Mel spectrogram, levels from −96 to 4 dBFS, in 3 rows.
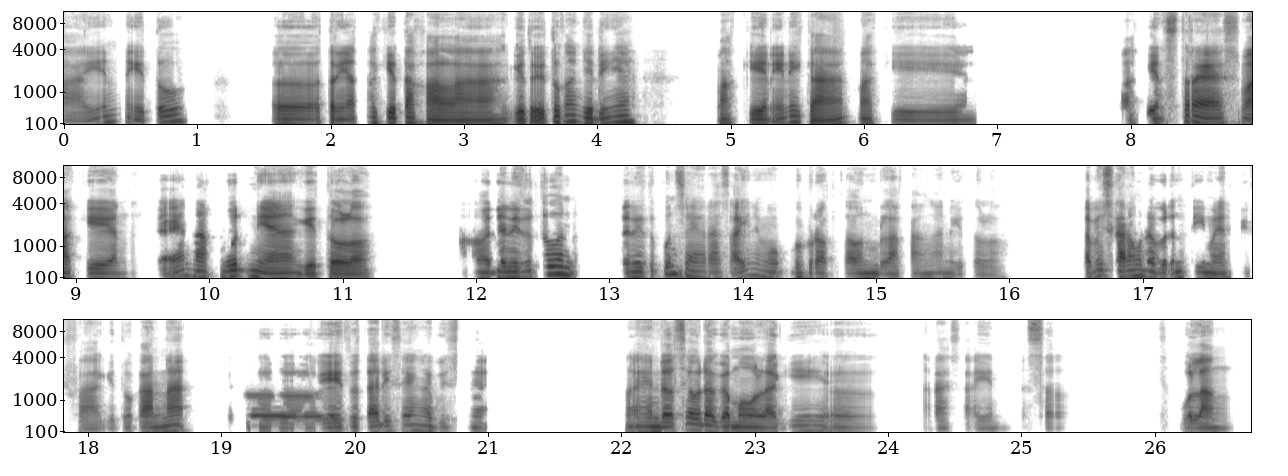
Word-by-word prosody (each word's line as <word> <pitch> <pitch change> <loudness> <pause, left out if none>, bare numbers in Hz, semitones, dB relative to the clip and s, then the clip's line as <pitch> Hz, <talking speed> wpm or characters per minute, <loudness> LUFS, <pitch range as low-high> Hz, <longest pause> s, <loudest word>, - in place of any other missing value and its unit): lain 85 +6 -7 0.2
itu, 90 +6 -3 0.8
eee, 95 0 +3 0.2
ternyata 95 +4 +1
kita 115 0 +5
kalah 85 -1 +5 0.2
gitu. 90 - +4
Itu 130 - +1
kan 145 - +2
jadinya 110 +6 +2 0.7
makin 95 0 +2
ini 130 +6 +1
kan 85 +2 +6 0.2
makin 90 -2 -5 1.1
makin 95 +1 -1
stres, 110 -6 +6 0.2
makin 95 -1 +3 0.3
nggak - - 0
enak 120 -2 +1
mood-nya 125 -4 +4 0.2
gitu 90 +1 +2
loh, 85 0 +4 0.7
heeh. 105 0 -4
Dan 115 - +3
itu 115 +2 -5
tun 175 0 +2 0.4
dan 105 - -2
itu - - -14
pun 180 - -4
saya 125 -7 -4
rasain 105 +5 -3
emub 110 -6 -9
beberapa 100 0 -5
tahun 95 0 -4
belakangan 90 +1 -9
gitu 85 0 -21
loh. 80 0 -19 0.6
Tapi - - -1
sekarang 125 +1 +2
udah 130 - -1
berhenti 110 +2 -6
main 90 -1 -2
FIFA - - -12
gitu - - -20
karena, 95 +3 0 0.6
eee, 90 -1 -3
ya - - +5
itu 105 - -8
tadi 110 +2 -1
saya 115 +2 -6
nggak 105 -3 -6
bis 95 - -18
nge 90 -1 -11 1.0
nge-handle 100 0 +2
saya 135 - 0
udah 120 -2 +4
nggak 100 - +2
mau 95 0 +2
lagi, 110 +5 -3
eee, 90 -2 -11 0.4
ngerasain 85 0 -15 0.2
kesel 90 0 -11 0.7
sepulang 90 -1 -2
95 Hz, 140 wpm, -25 LUFS, 90-110 Hz, 1.1 s, kan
